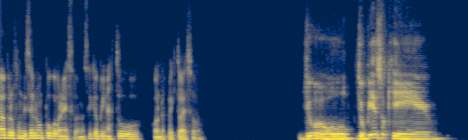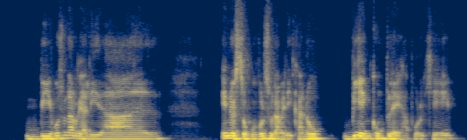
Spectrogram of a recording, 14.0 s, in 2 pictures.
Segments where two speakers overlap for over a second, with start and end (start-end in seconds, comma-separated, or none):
none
